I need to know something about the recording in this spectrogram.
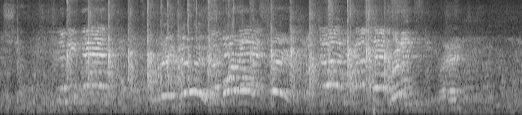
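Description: Several men shout and cheer loudly.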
